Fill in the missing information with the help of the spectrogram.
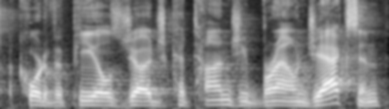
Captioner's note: none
